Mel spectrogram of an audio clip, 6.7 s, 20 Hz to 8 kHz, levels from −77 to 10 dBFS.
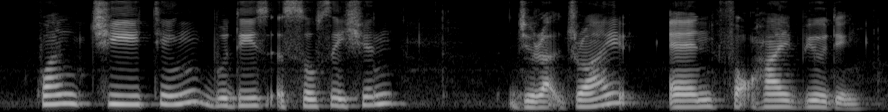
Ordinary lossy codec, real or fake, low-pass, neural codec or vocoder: none; real; none; none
